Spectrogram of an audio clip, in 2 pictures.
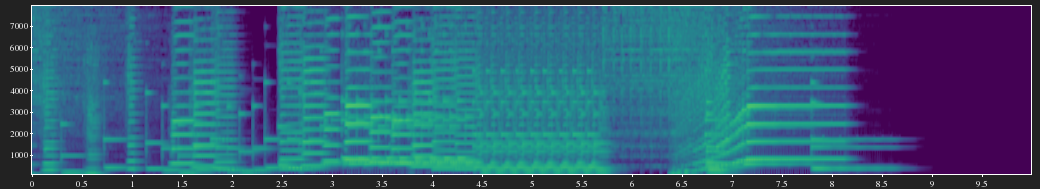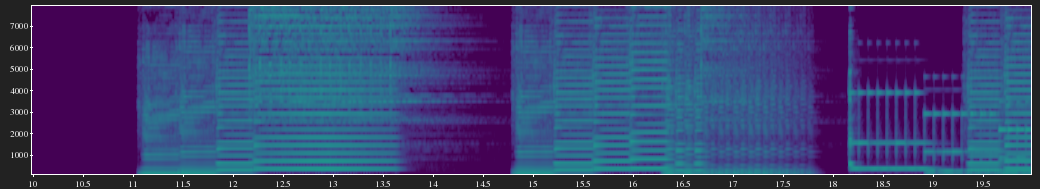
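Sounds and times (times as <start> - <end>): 
MIDI music: 0.0 - 5.8, 6.4 - 8.7, 19.3 - 19.9.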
